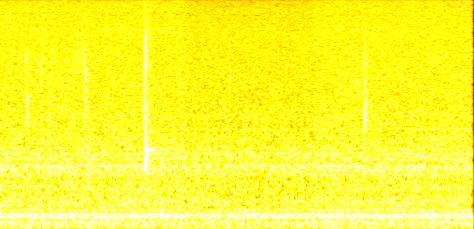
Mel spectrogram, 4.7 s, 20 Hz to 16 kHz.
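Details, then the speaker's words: Kaiweets HT112B multimeter switching on AC voltage reading; two faint, sharp clicks a couple of seconds apart in a quiet room as its relay clicks on and off, normal operation. "I don't know if you heard that or that, but yeah, that's relay clicking on and off."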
